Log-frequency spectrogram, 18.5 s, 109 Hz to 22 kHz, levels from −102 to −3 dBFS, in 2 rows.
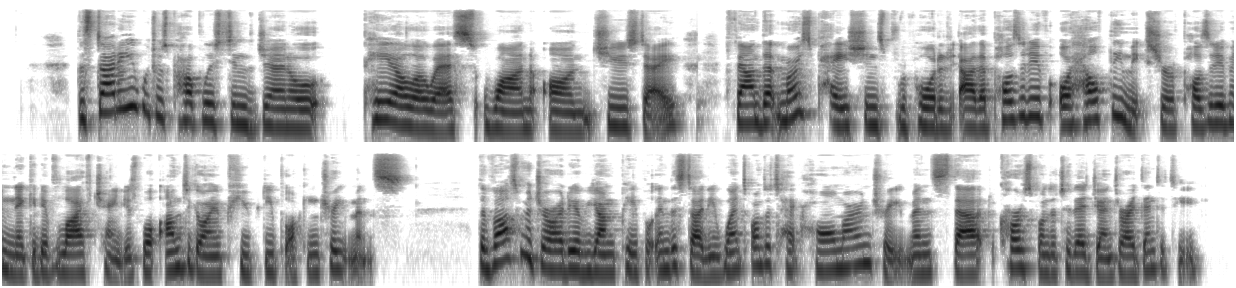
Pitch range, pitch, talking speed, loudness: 185-240 Hz, 205 Hz, 170 wpm, -22 LUFS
